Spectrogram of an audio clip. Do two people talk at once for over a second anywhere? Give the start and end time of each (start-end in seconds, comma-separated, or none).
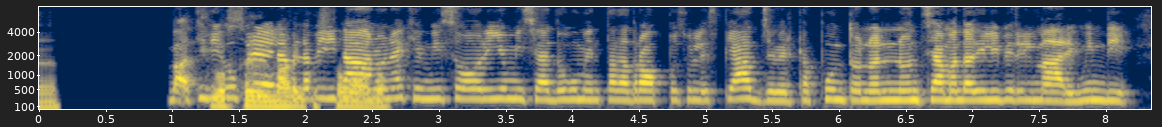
1.2-2.6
